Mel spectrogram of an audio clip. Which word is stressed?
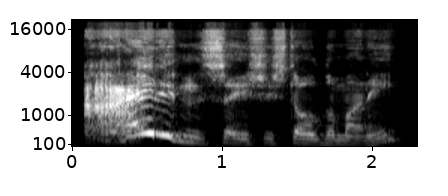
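I. The word 'I' carries the main stress. Someone else said it. "which means somebody else said it"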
